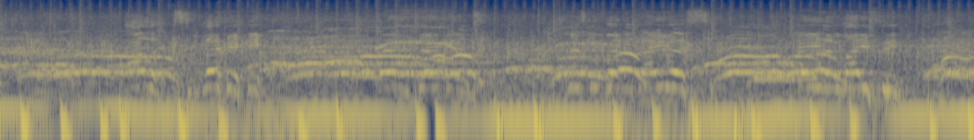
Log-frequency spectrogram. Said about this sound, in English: Can I have a big hand of applause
